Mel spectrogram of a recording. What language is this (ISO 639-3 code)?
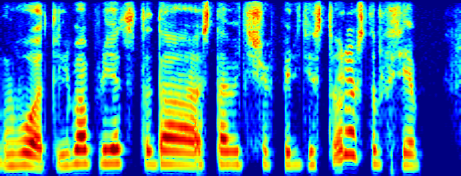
rus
